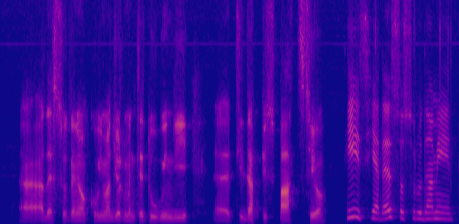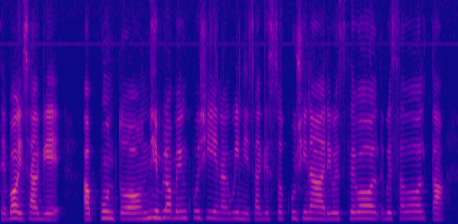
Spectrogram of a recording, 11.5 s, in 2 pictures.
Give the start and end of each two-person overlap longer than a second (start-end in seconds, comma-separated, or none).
none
